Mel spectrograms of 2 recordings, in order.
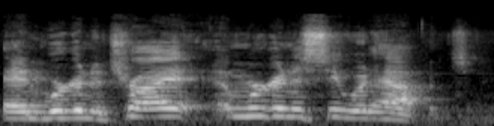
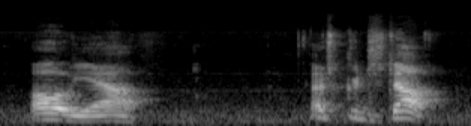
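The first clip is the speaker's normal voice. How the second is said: talking with mouth full, chewing, lower pitch; 5 semitones lower, 3 dB quieter than usual. Tasting the finished dish, talking with mouth full. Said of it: "I'm talking with my mouth full".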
